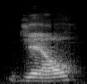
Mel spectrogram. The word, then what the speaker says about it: gel: the problem is that we pronounce them the same take jail and jail we sometimes tend to say jail for both when it should be gel or gel and jail for j a i l j l has an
